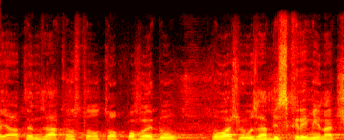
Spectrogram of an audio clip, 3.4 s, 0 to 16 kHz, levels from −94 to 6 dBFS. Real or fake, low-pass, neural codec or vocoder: fake; 14.4 kHz; codec, 44.1 kHz, 3.4 kbps, Pupu-Codec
